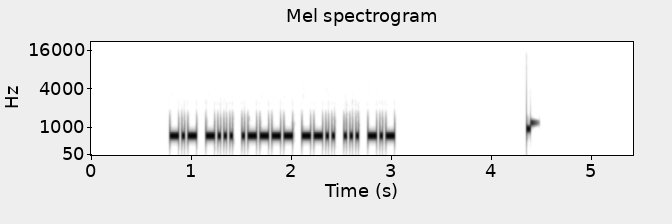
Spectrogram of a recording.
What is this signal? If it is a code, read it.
Morse code, heard as a keyed tone, about 40 wpm, 700 Hz. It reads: KB1ZSK
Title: USA Call Signs Repeated 2x 40wpm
